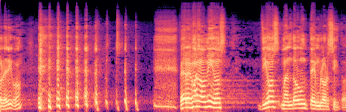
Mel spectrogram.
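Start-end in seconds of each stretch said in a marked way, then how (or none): 0.7-2.7 chuckle. Real, not acted. Laughing at his own story.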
